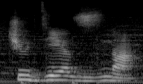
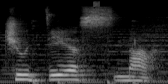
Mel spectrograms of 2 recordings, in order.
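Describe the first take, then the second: First: The consonant before n sounds like z. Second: The consonant before n sounds like s. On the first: The speaker calls it wrong. "A common mistake is to say" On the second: The speaker calls it right. "it would be correct to say ... sn, not zn"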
